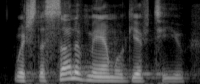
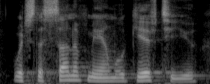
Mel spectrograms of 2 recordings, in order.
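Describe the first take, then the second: No difference in how they are said.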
